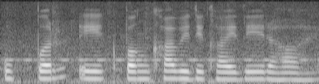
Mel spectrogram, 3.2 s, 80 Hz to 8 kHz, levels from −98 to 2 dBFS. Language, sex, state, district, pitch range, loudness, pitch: Hindi, female, Haryana, Charkhi Dadri, 205-220 Hz, -18 LUFS, 215 Hz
